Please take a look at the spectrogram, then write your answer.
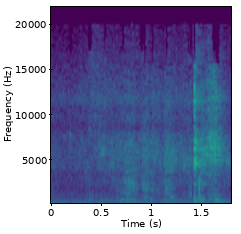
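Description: Curry leaves dropped into hot oil for a spiny gourd curry, a loud steady close sizzle that flares briefly near the end.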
